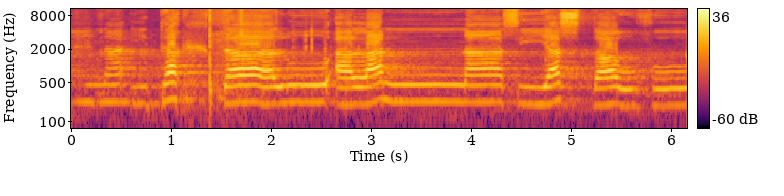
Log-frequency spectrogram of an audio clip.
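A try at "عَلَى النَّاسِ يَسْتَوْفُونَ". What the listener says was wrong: Ainnya yang kurang masuk sedikit gitu. Alan nasi kurang ke tengah.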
